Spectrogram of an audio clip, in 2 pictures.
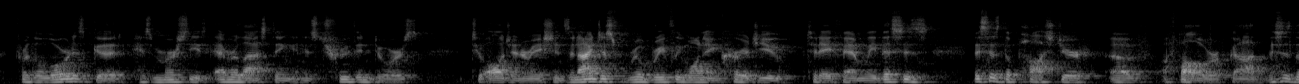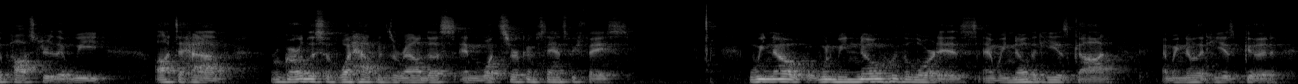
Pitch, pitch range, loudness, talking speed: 105 Hz, 95-115 Hz, -36 LUFS, 185 wpm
